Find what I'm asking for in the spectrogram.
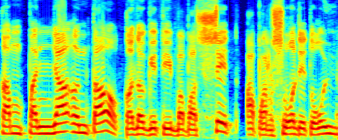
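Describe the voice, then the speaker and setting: A Filipino man playing a sly, jolly talking gorilla in a radio comedy drama, with drawn-out, hooting delivery. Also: mid-range voice, no echo, clean studio sound, close to an everyday voice. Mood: jolly, rallying.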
